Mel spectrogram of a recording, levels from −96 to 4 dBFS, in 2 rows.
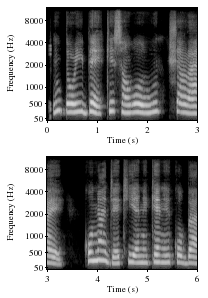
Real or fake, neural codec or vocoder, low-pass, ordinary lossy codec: fake; codec, 24 kHz, 0.9 kbps, WavTokenizer, medium music audio release; 10.8 kHz; none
